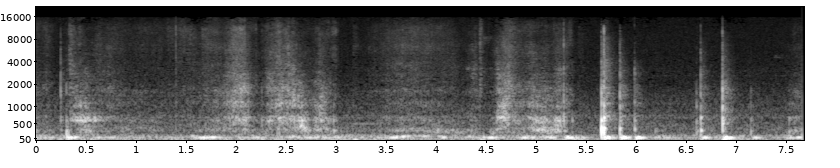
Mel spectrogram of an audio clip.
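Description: Fingertips and nails rub and scratch the lid and rim of a red and cream plastic margarine tub held on a table. Soft, dry scratching and rubbing sweeps under a low rumble, then several sharp, bright clicks and taps stand out near the end.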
